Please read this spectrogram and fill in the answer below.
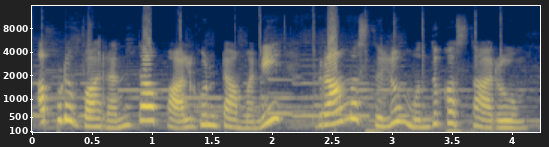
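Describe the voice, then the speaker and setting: A woman's voice: fairly high pitch, big pitch swings, moderate pace, a bit bright, soft background music. A woman narrating a scripted moral story.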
